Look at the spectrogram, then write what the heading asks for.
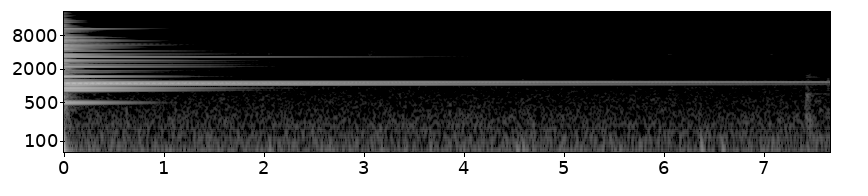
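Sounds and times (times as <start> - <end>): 
metal teapot stand struck: 0.0 - 1.4.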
